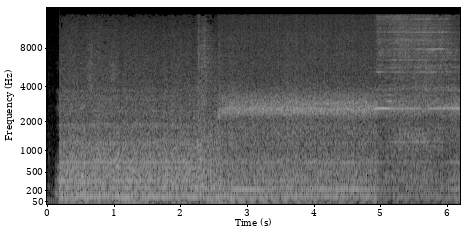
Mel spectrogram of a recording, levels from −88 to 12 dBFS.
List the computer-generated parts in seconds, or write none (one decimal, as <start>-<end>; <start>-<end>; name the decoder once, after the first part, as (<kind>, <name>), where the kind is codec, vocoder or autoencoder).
none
